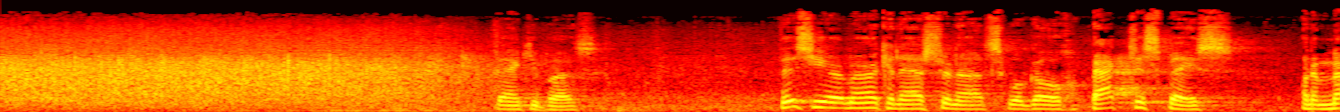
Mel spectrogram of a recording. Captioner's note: applause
